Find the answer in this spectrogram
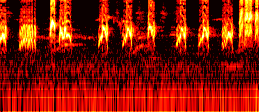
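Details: Excited red-whiskered bulbul opens with a harsh buzzy rasp, then delivers a string of clear, falling whistled notes at a brisk pace, ending in a noisy chattering burst.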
